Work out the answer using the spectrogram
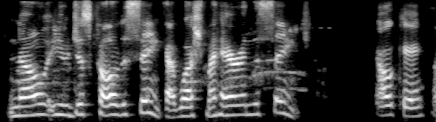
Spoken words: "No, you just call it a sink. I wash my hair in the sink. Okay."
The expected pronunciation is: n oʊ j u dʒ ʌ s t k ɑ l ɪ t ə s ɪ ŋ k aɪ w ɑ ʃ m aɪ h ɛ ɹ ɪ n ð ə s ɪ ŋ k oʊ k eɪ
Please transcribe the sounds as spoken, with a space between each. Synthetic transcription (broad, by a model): n oʊ j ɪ dʒ ʌ s k ɑ l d ə s ɪ ŋ k aɪ w ɑ ʃ m aɪ h ɛ ɹ ɪ n ð ə s ɪ ŋ k oʊ k eɪ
